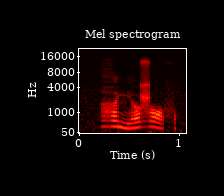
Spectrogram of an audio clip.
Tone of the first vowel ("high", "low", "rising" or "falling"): high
